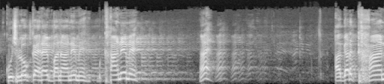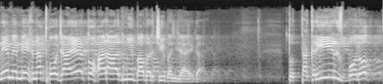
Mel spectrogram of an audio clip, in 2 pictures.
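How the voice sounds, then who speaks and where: High-pitched, booming male preacher. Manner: exhorting, calling on the crowd to respond loudly. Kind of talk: booming sermon to a crowd. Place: large religious gathering. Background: crowd.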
